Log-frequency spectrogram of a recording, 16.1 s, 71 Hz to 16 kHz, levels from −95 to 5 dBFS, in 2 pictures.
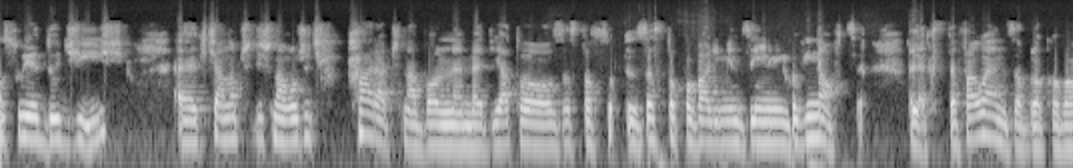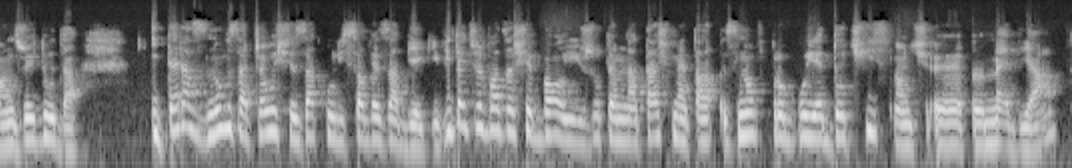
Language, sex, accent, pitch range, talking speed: Polish, female, native, 170-220 Hz, 155 wpm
